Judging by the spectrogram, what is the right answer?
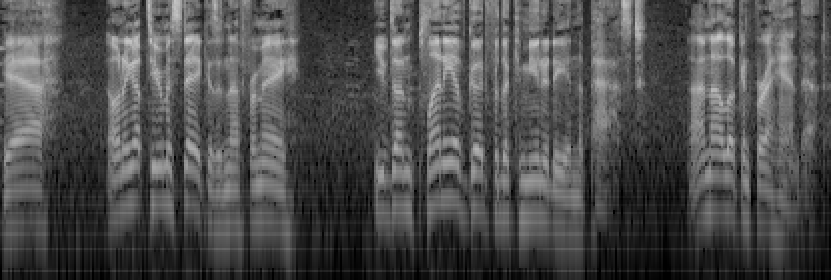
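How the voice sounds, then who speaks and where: A man's voice: medium pitch, lively intonation, moderate pace, fairly bright tone, lightly acted. A man playing a proud, forgiving townsperson in a video game, with a plain-spoken, emotive delivery. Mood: forgiving, earnest.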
